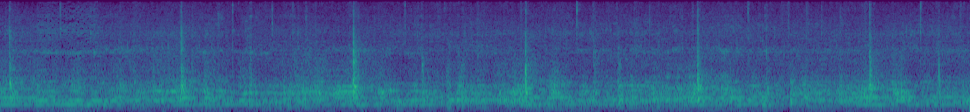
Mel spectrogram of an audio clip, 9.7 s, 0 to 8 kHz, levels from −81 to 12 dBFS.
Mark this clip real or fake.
fake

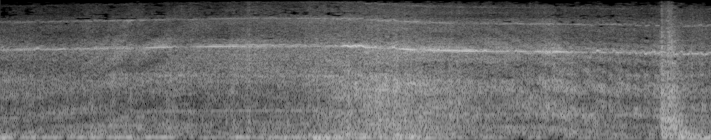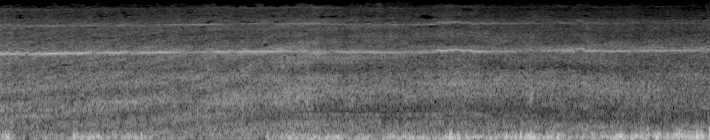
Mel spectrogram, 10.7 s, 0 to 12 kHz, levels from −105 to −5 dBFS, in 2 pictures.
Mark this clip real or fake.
real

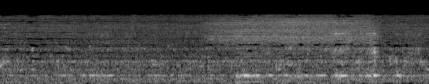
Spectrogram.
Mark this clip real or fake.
fake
